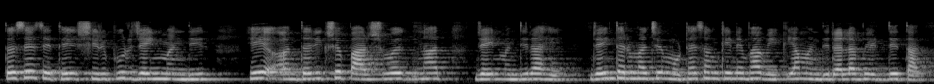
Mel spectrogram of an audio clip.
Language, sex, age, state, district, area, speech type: Marathi, female, 18-30, Maharashtra, Washim, rural, spontaneous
